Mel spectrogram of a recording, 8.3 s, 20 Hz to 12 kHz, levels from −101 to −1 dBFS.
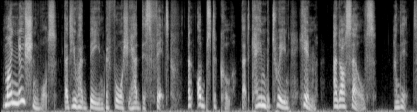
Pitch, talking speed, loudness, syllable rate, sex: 190 Hz, 160 wpm, -20 LUFS, 4.0 syllables/s, male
